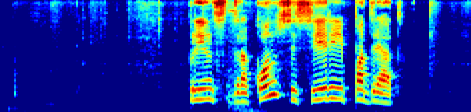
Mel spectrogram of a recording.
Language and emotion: Russian, positive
